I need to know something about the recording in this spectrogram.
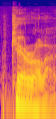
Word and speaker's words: Kerala: Kerala. So it's spelled Kerala.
